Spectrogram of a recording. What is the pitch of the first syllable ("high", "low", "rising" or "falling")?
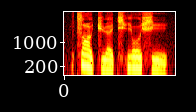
falling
